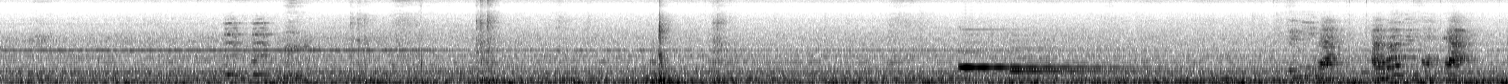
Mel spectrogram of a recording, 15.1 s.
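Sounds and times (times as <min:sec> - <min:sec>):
electric train rumble: 0:00.0 - 0:15.0
two-note electronic chime: 0:09.6 - 0:11.4.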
